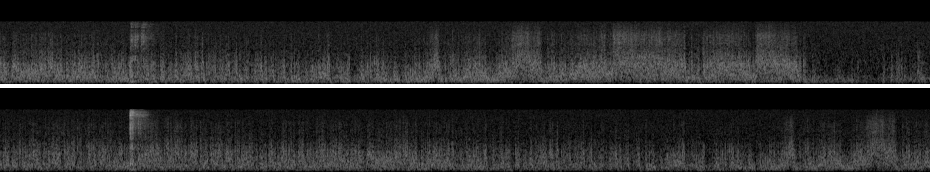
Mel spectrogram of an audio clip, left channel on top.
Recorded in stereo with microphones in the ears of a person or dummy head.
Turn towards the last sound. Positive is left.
turn(degrees=-75)  # may be behind; listen again after turning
